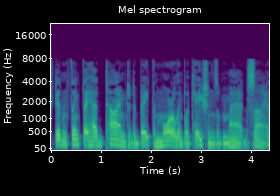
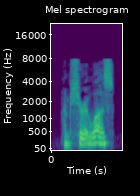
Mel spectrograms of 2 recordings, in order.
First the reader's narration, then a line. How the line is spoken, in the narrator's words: Holly muttered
